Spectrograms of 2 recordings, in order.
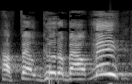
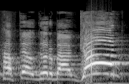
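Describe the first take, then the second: First: "me" rising at the end; stress on me. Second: "God" punched loud at the end; stress on God. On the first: Preacher testifying about his esteem, "me" lifted on a rise. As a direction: lift "me" as the first half of a contrast. Contrast of me and God. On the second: Preacher testifying about his faith, "God" shouted out. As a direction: land hard on "God" as the payoff. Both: Real, not acted.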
